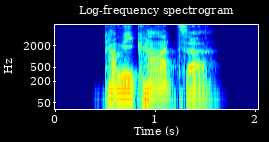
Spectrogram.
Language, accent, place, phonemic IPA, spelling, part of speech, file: German, Germany, Berlin, /kamiˈkaːtsə/, Kamikaze, noun, De-Kamikaze.ogg
- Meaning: 1. kamikaze (kind of Japanese fighter pilot) 2. a risky, seemingly suicidal course of action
